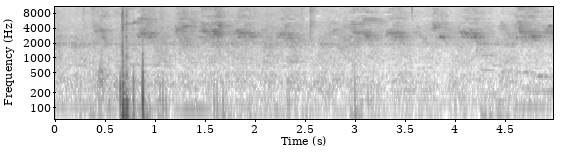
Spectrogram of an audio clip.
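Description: Small birds chirping in short repeated calls, with two dull low thumps close together about a second in.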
